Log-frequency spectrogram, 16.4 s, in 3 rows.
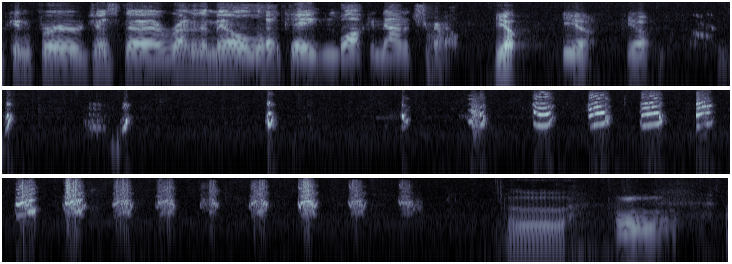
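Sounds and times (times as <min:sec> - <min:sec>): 
speech: 0:00.0 - 0:05.5, 0:14.7 - 0:16.3
turkey call purring and yelping: 0:05.0 - 0:06.6, 0:07.4 - 0:14.1.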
